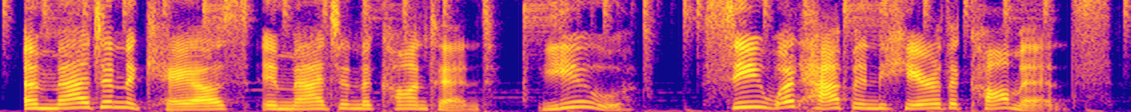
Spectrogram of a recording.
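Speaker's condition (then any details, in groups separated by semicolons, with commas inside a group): No condition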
